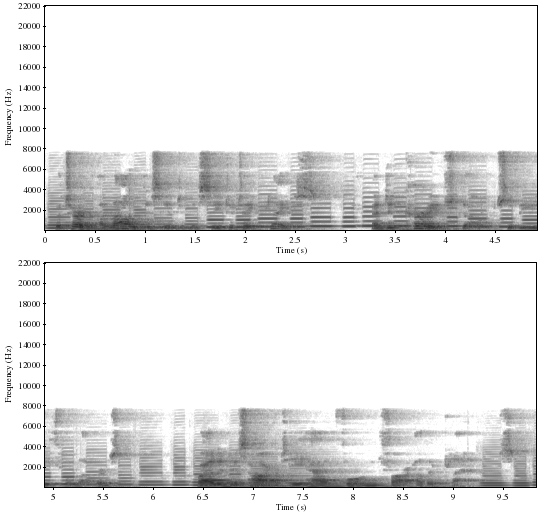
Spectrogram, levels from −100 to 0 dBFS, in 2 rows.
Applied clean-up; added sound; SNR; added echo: none; Wind instrument, woodwind instrument; 7 dB; reverberation time 0.9 s.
